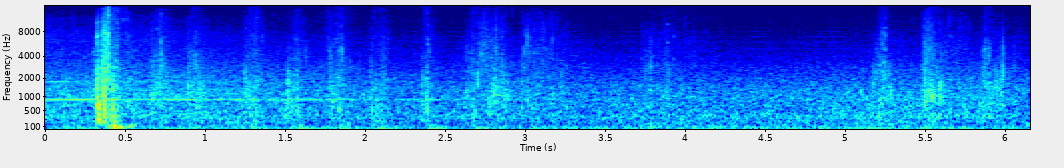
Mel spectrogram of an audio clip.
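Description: Footsteps thud and rustle through grass.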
